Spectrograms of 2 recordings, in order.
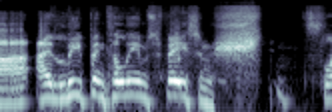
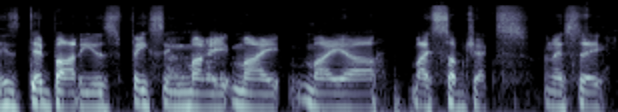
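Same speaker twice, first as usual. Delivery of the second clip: usual speaking voice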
